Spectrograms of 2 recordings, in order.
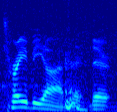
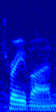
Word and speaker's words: Travion: Travion. It's not Trayvon, like Trayvon. Travion.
